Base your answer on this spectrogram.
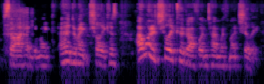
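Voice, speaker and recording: Woman, 50s, from Texas, lowish voice, crude joking podcast banter. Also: expressive, quick pace, a little hiss or hum.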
